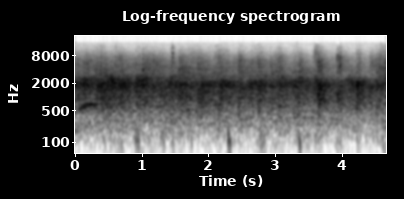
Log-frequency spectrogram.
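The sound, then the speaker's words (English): An audience claps steadily in a sustained round of applause, dense overlapping hand claps holding an even loudness throughout with no voices rising above it. “Can you give Peter a round of applause?”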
